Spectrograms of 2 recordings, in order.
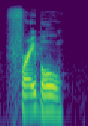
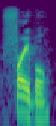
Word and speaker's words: Vrabel: And once again, that is Steichen for the Colts, Ryan's for the Texans, Vrabel. Even though it's spelled V-R-A-B-L-E, it's pronounced like an F, Vrabel.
